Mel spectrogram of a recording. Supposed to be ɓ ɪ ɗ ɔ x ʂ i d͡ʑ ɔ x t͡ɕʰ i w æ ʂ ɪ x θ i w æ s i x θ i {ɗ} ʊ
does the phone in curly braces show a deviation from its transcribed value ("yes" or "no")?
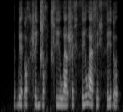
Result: no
